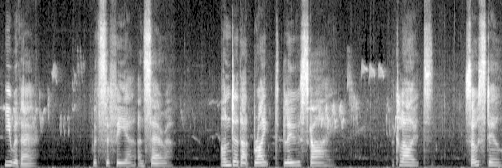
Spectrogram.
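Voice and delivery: soft, dreamy storytelling voice; hushed imagining. A narrator's reading. Guide telling children to imagine the painting, hushed. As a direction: draw the listeners gently into the picture. Inviting listeners to imagine the scene.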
